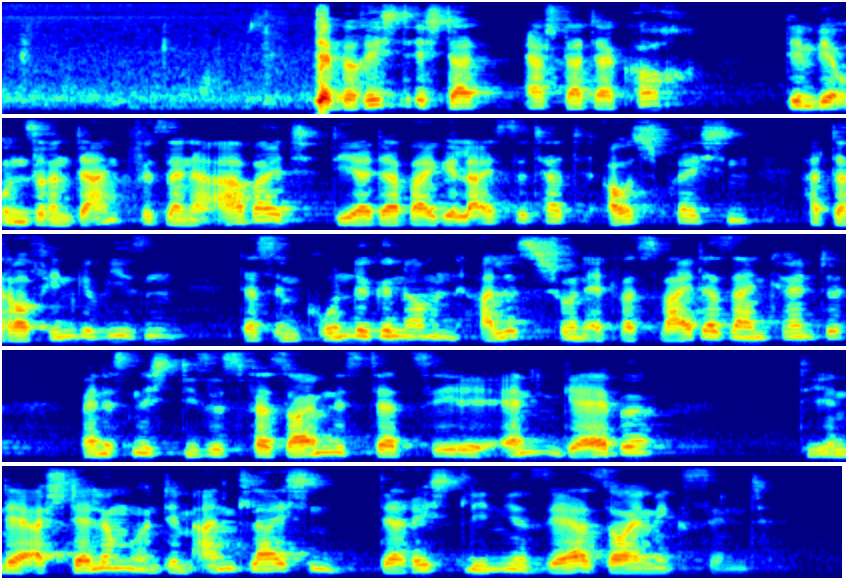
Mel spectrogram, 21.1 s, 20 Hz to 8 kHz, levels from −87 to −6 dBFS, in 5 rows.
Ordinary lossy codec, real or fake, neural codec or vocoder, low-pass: none; real; none; 7.2 kHz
